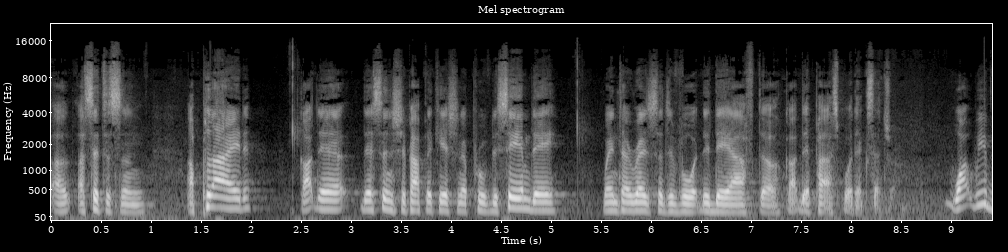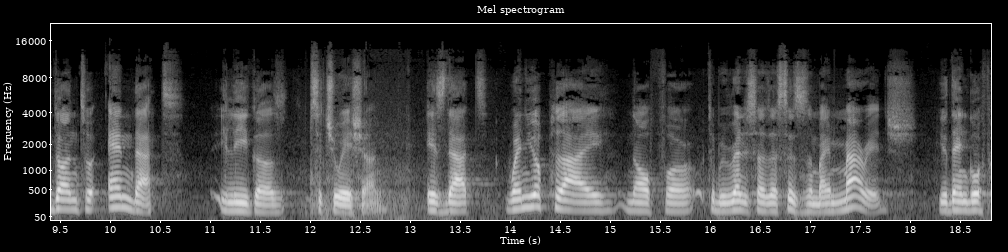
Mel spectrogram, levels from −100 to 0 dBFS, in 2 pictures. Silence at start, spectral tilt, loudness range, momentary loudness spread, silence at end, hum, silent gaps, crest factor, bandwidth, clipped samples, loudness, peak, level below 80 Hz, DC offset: 0 s; -5.5 dB/octave; 3 LU; 12 LU; 0 s; none; none; 18 dB; 13 kHz; under 0.1%; -22 LUFS; -4 dBFS; -60 dBFS; under 0.1%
